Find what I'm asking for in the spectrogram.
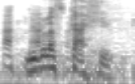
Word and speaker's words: Nicolas Cage: ¿Cómo se ah. pronuncia? ¿Cage? – Cage. Cage. Nicolas Cage.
